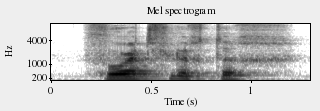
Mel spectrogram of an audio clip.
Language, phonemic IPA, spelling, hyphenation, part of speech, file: Dutch, /ˌvoːrtˈflʏx.təx/, voortvluchtig, voort‧vluch‧tig, adjective, Nl-voortvluchtig.ogg
- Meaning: on the run, fugitive, at large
